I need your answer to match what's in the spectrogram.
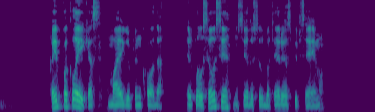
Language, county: Lithuanian, Šiauliai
